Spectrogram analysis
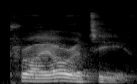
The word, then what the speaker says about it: priority: Priority. And interesting, the word is really short, but it has 4 syllables. Priority. The I here, the second I is the schwa, the priority.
